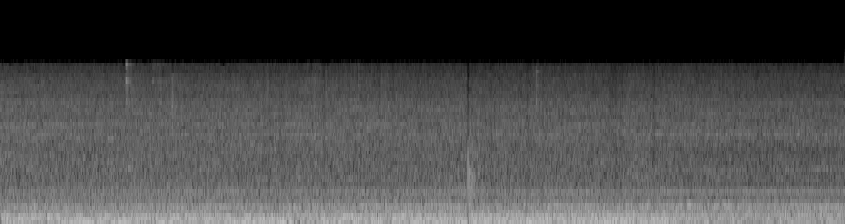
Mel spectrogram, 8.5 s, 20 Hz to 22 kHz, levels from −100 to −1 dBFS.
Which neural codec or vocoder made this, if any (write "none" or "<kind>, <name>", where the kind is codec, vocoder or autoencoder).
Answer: none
